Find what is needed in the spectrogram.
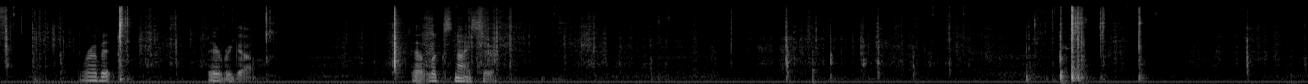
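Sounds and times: paper rustling: 0:03.2 - 0:10.0.

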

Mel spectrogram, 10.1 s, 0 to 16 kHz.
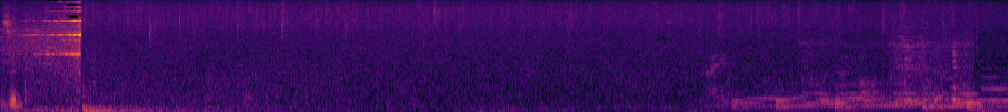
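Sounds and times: low rumble of thunder: 0:00.0 - 0:07.0
steady rain falling: 0:00.8 - 0:10.0.

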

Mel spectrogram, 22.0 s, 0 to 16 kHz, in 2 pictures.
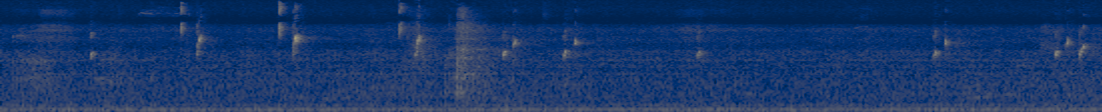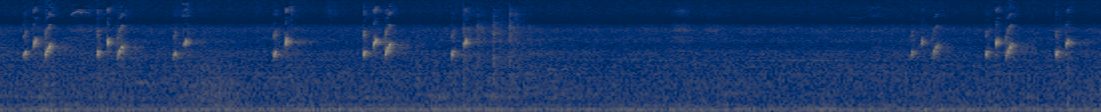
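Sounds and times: bird chirping: 0:01.8 - 0:03.2, 0:04.0 - 0:04.4, 0:05.0 - 0:05.9, 0:09.3 - 0:09.7, 0:10.4 - 0:13.1, 0:13.7 - 0:15.9, 0:20.1 - 0:22.0.

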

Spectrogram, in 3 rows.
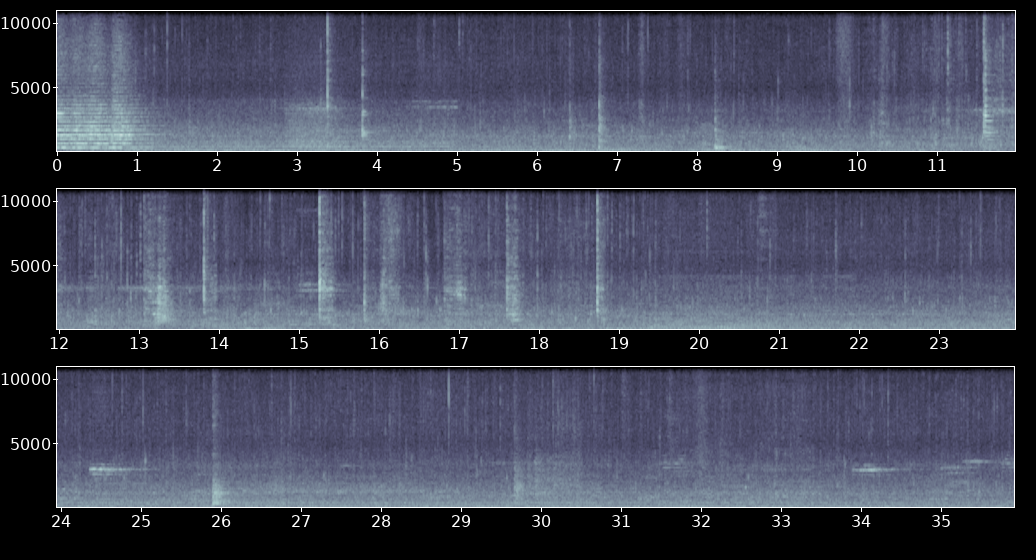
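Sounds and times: curry bubbling in a pan: 0:00.4 - 0:35.9
steel spoon scraping a pan: 0:11.5 - 0:14.2, 0:15.0 - 0:18.0, 0:18.7 - 0:19.0.

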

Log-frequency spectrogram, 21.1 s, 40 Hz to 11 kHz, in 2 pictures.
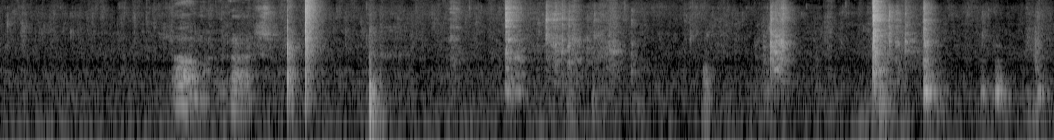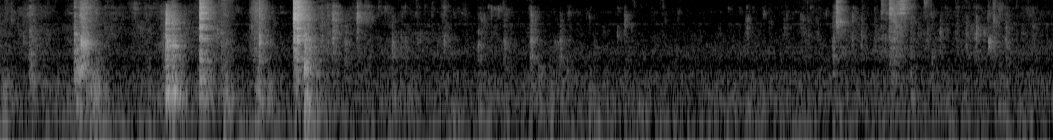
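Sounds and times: pots and utensils clinking: 0:04.5 - 0:06.4, 0:08.6 - 0:10.5, 0:11.2 - 0:14.0.

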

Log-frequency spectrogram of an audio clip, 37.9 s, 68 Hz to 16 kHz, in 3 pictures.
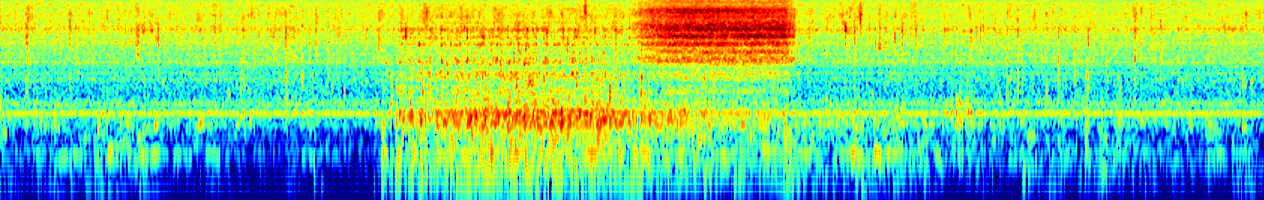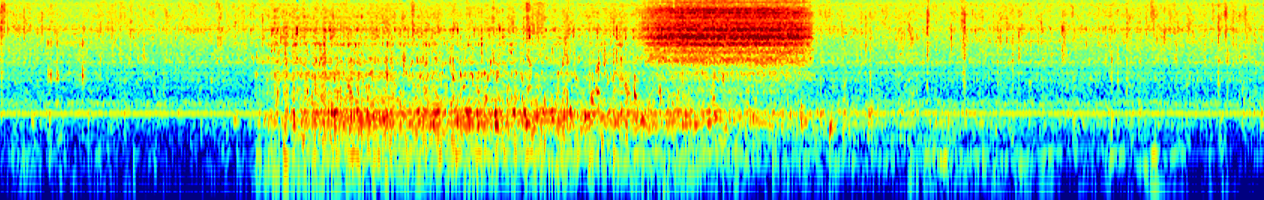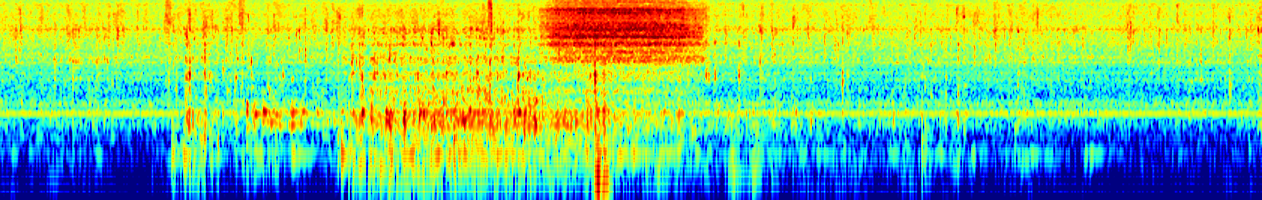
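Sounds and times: faint steady hum: 0:00.0 - 0:37.9
diver breathing through regulator: 0:06.2 - 0:08.1, 0:19.0 - 0:20.8, 0:30.6 - 0:32.4.

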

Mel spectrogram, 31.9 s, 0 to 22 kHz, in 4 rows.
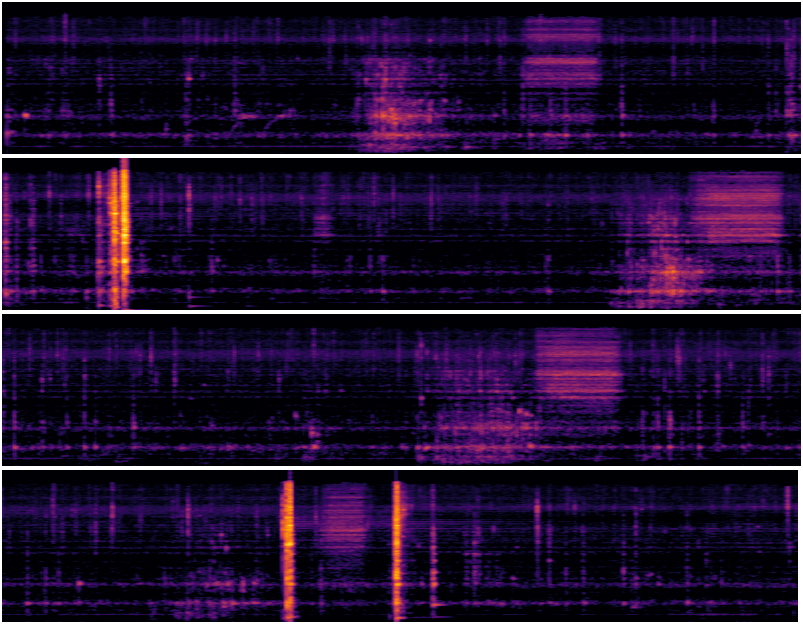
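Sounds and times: exhaled bubbles underwater: 0:03.5 - 0:05.0, 0:14.1 - 0:15.1, 0:20.2 - 0:21.4, 0:25.7 - 0:26.6.

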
